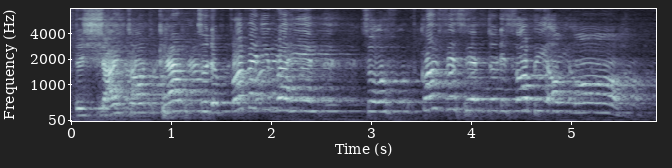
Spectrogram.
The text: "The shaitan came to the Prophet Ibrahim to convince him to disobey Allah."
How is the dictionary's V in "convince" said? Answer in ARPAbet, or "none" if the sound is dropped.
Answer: F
